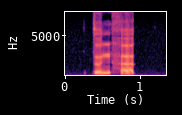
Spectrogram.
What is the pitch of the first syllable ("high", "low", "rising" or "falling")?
low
